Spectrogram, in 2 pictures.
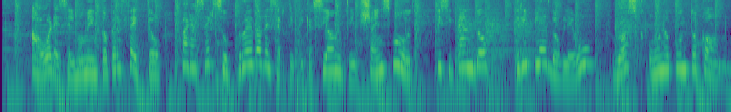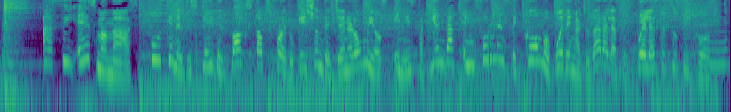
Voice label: locutora venezolana venezuelan voiceover; Venezuelan female voiceover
